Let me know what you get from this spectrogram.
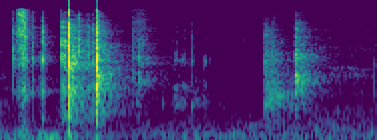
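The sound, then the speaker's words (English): Beer cans or bottles are cracked open: a cluster of sharp metallic snaps with a short fizzy hiss, then a second pop and hiss a moment later, with no talking. “Open it. Let's open them.”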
